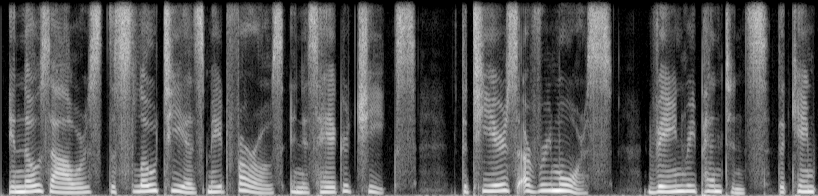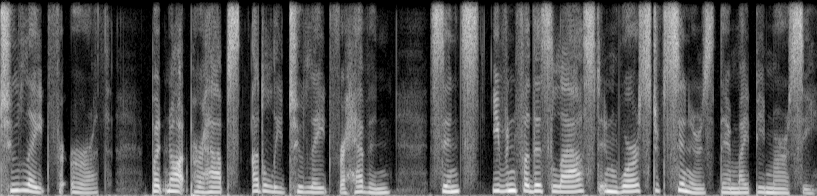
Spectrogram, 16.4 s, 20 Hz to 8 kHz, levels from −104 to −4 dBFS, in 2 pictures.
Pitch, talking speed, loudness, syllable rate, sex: 205 Hz, 160 wpm, -19 LUFS, 4.4 syllables/s, female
